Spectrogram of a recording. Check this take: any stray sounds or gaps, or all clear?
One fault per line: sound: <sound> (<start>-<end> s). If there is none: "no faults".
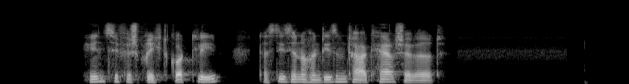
no faults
